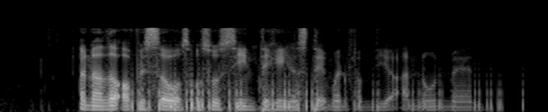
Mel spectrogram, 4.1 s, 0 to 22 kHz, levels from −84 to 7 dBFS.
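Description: From 0.83 s to 3.92 s, a train of clicks ticks over the speech at an irregular 13.9 per second, around forty in all, peaking roughly 15 dB above the signal, likely from equipment interference. Between 2.2 s and 2.76 s, zipper noise appears as the level drops about 15 dB in unsmoothed 1 dB steps, around thirty per second, each step adding a small click.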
